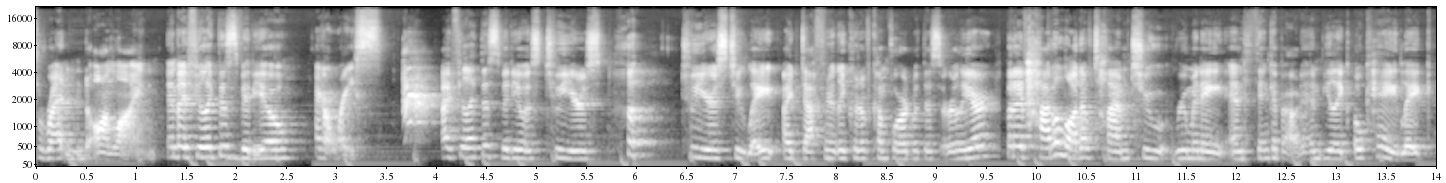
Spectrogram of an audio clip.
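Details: Vocal tic (Tourette syndrome) in a 26-year-old woman, clinically diagnosed at age 12; her tics wax and wane and she can suppress them. A vocal tic interrupts her speech.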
